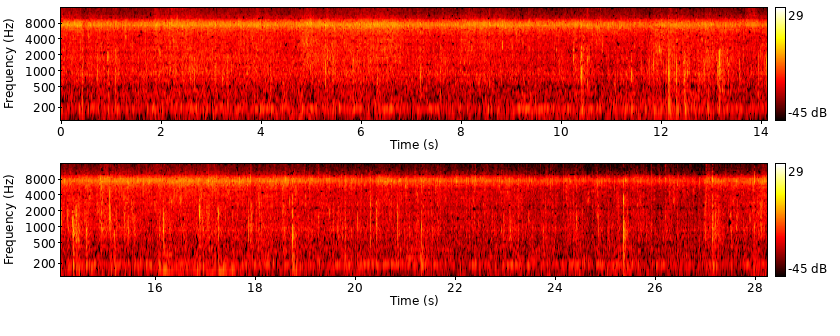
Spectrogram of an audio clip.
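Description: Fish pieces shallow-frying in mustard oil in a kadhai over a high flame: a steady sizzle with scattered spits and crackles, most of them through the middle.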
